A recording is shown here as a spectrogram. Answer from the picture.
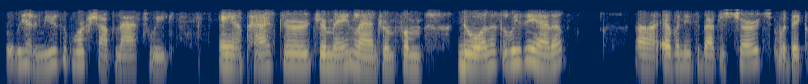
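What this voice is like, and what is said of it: Slightly hoarse voice. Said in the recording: “we had a musical workshop last week. That's why I'm a little bit hoarse right now still.”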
